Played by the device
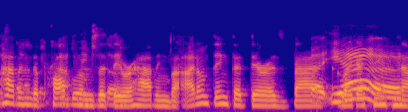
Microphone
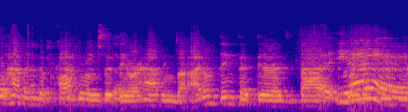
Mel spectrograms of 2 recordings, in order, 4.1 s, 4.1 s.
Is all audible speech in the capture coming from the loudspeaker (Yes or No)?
Yes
